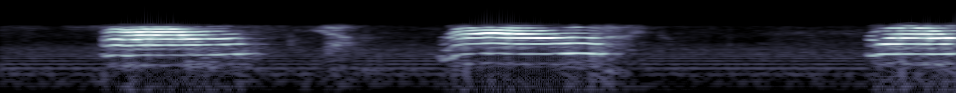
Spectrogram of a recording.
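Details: Domestic cat just after a bath, refusing to get out of the tub: three drawn-out, nasal meows about two seconds apart, each a steady harmonic tone with a slight rise and fall, in an otherwise quiet room.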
